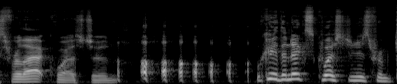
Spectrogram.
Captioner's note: Phasma laughs her usual evil laugh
